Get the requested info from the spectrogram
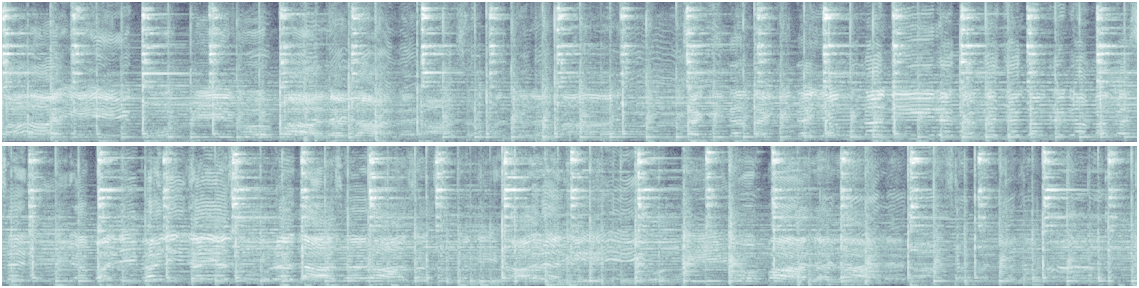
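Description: Devotional bhajan music: a steady drone under a quick, even beat of hand percussion, with a wavering melody line above it.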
